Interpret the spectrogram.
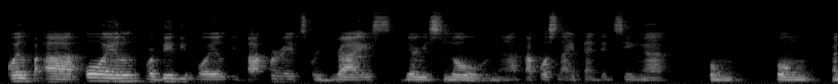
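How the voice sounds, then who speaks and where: Filipino guy w visayan accent, art teacher explaining stuff, mid voice, kinda halting, code switches. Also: medium pitch, poor audio. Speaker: guest art teacher, painter.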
